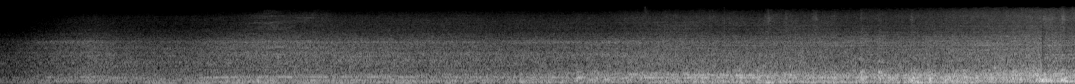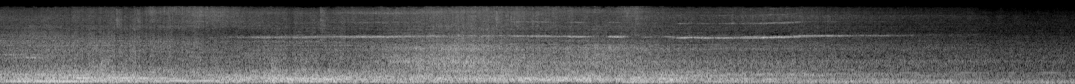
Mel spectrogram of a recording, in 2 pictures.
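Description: A Deutsche Bahn class 623 LINT diesel railcar runs along the track. Its engine and wheels grow louder, then fade near the end. For several seconds past the middle the wheels give a high, steady squeal on the rails.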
